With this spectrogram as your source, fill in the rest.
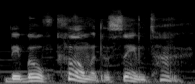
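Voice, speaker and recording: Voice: medium pitch, very animated, measured pace, warm tone, faint music behind. A person giving a crude, mock-dramatic reading of a comic story, sometimes breaking off into blunt asides. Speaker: amateur story reader.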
